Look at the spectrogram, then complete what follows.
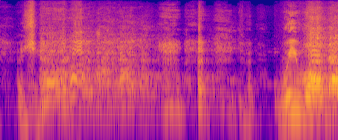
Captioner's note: laughter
